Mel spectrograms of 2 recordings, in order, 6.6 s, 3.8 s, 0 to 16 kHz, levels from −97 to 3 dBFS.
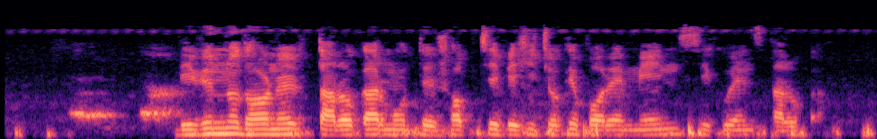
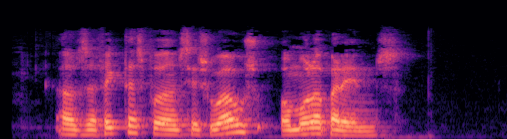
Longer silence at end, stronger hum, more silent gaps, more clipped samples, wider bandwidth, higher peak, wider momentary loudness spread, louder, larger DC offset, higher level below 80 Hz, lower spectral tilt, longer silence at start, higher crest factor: second, 0 s vs 0.85 s; neither; neither; neither; first, 8 kHz vs 7.2 kHz; about the same, -2 dBFS vs -2 dBFS; about the same, 12 LU vs 12 LU; about the same, -18 LUFS vs -18 LUFS; neither; first, -50 dBFS vs -58 dBFS; about the same, -6.5 dB/octave vs -6.5 dB/octave; second, 0.1 s vs 0.4 s; about the same, 16 dB vs 16 dB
